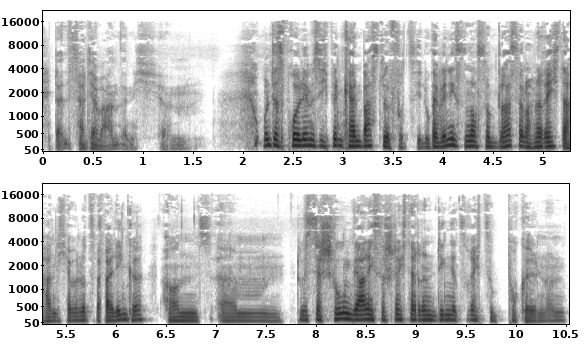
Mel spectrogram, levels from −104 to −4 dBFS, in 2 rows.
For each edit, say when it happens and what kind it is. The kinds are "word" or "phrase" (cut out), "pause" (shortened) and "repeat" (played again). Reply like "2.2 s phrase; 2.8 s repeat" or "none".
3.9 s word; 4.5 s phrase; 5.8 s word; 6.4 s pause; 7.8 s pause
